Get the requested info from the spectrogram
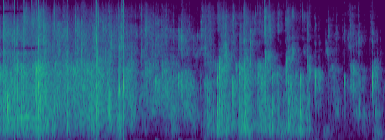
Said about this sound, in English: Give our presenters another round of applause.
